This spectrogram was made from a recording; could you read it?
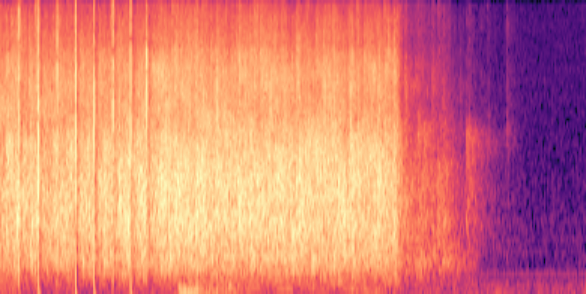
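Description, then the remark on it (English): A church audience breaks into sustained applause to thank its teachers and staff, a dense wash of many hands clapping with a few sharp individual claps at the start, holding steady for about five seconds before fading quickly into silence. “Please join me in thanking them with a round of applause.”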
